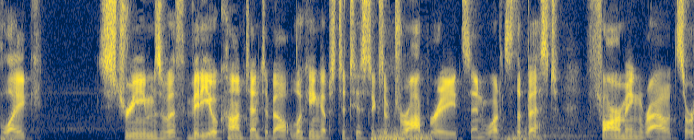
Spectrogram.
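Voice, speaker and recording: A man's voice: mid-range voice, pushed and bright, a little hiss or hum. A young man streaming live, casually giving another streamer rambling advice with lots of fillers. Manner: rambling, many fillers and restarts, advising.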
